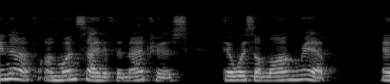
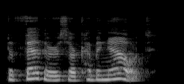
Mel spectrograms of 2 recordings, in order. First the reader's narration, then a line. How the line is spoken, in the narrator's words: she cried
